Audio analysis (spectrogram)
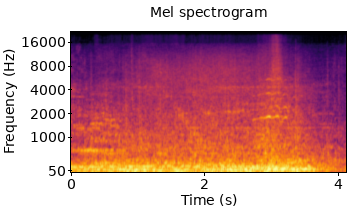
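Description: A horse whinnies during a ride in Minecraft Story Mode, set against a steady, busy game soundscape with hoof clatter and continuous background noise.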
